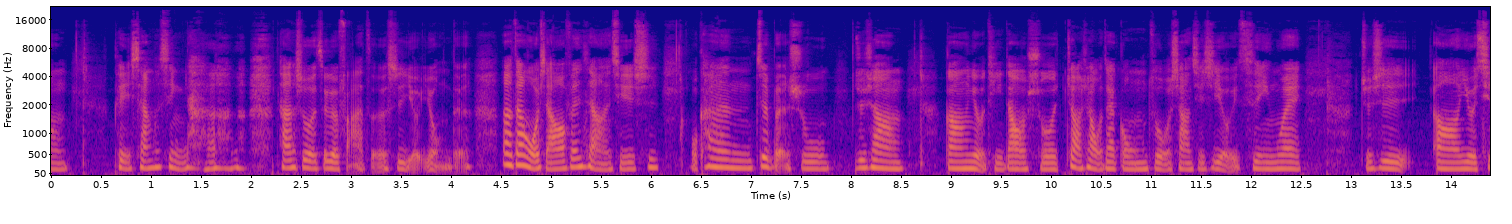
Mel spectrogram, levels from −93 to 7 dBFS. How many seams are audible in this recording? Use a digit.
2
